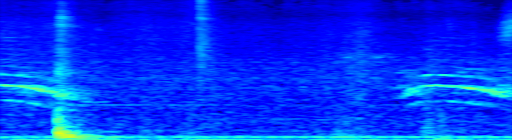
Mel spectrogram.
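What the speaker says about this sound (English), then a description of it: "Cat is crying again." A house cat cries with a single clear meow, followed by two fainter, drawn-out meows near the end, over a quiet indoor background.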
